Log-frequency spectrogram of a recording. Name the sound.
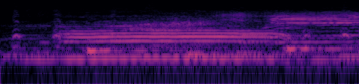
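chickens clucking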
